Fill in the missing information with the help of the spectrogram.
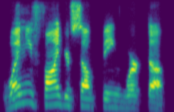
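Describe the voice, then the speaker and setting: A man presenting as an executive coach on a webinar, talking earnestly and slowing down to act out example phrases. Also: fairly high pitch, expressive, no room sound, lo-fi sound. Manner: earnest, slows down and acts out example voices.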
